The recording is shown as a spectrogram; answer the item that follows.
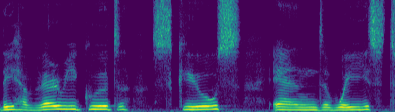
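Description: A woman in a Chinese accent speaks with a dark, mellow tone and fairly even intonation. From China. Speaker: visiting scholar, English teacher. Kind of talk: interview. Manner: hesitant, laughs often. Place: studio. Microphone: lapel.

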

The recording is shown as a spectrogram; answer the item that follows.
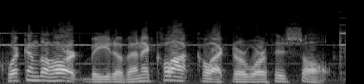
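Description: Background noise is noticeable as a man talks with lively intonation. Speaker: TV feature reporter. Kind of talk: local TV feature narration.

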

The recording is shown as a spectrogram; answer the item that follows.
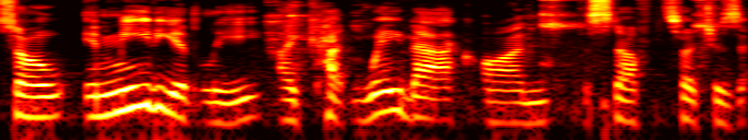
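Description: There is light background noise. A man's voice comes through it. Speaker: guest. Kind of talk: interview answer. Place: hall. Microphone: studio mic.

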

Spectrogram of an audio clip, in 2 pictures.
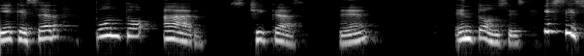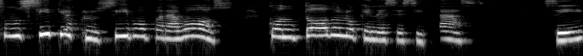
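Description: Against a quiet background, a woman speaks at a very slow pace in a high voice with very wide pitch swings. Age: 60s. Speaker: sales director and business trainer. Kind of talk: online business training presentation. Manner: animated.

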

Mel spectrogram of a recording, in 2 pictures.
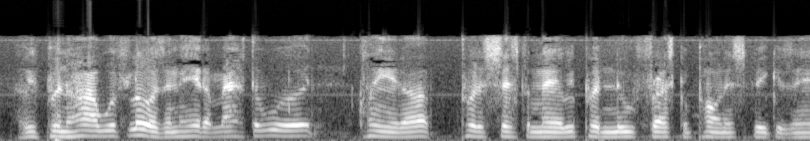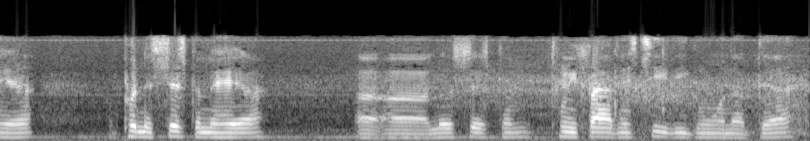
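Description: Over light background noise, a man speaks at a moderate pace with monotone, flat intonation and a dry sound with no echo. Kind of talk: casual vlog chat. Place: street. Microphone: phone near.

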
